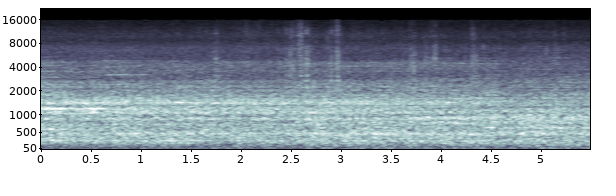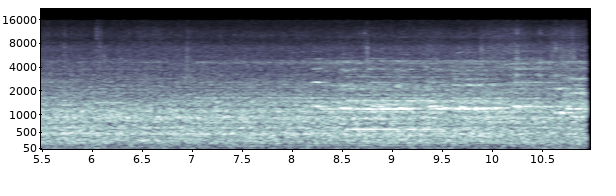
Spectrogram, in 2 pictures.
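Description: Steady road and engine noise heard inside the cabin of a vehicle driving at a constant speed.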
